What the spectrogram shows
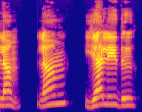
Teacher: لم یلد، میم کو ہلا کر نہیں پڑھیں گے، لم لم یلد، دال کو ہلا کر پڑھیں گے، دال پہ قلقلہ ہے۔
